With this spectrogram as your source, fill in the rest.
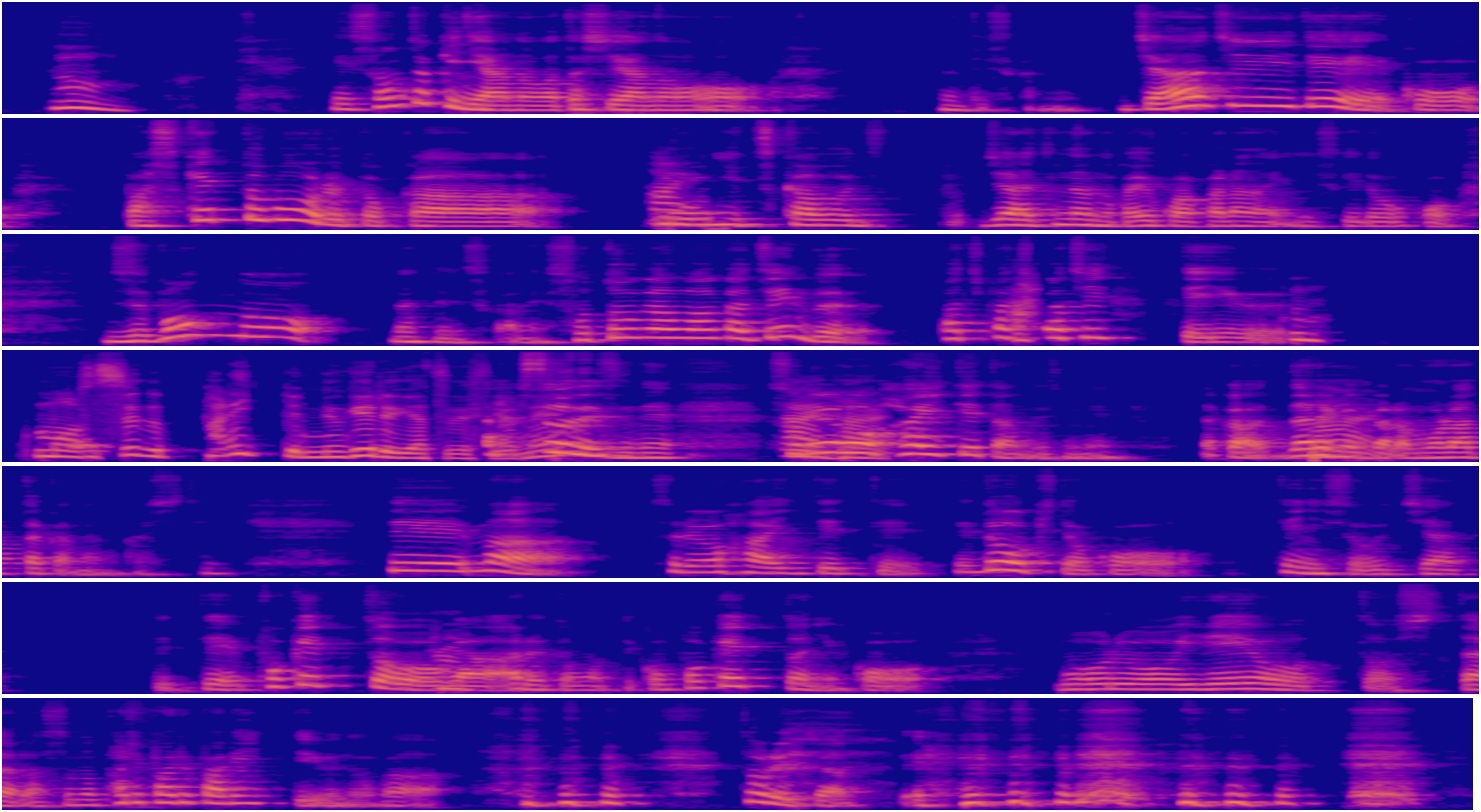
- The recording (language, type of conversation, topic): Japanese, podcast, あなたがこれまでで一番恥ずかしかった経験を聞かせてください。
- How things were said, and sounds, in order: laugh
